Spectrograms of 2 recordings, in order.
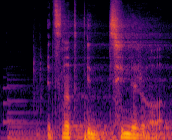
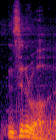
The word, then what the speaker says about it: Incineroar: It's not Incineroar. It's Incineroar. Also in Japanese it's Gaugain.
